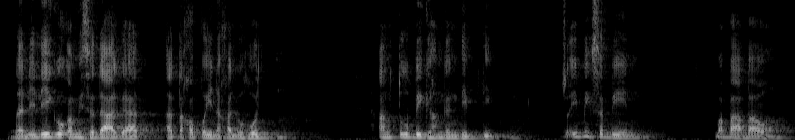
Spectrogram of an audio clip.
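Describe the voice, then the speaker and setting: A male pastor with a Filipino accent, preaching and telling a personal story with animated delivery and English phrases mixed in. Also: on the high side.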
